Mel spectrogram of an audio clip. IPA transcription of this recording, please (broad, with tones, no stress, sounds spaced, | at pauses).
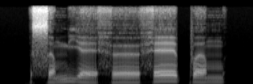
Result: s ɐ˨˥ m j ɛː˨˩ h œː˨ h ɛː˥ p ɐ˧ m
